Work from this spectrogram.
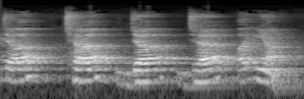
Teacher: तालु जहां जीभ है वो तालु को स्पर्श करेगी जब इन पूरे वर्ग का उच्चारण करेंगे। च वर्ग है वो पूरा तालव्य होता है।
